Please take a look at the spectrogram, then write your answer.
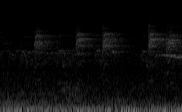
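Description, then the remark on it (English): Several quick, high-pitched chirps from excited birds repeat in bursts over a steady low outdoor rumble, moderately loud, with no one talking. “Yeah, birds are getting excited.”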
